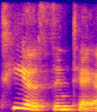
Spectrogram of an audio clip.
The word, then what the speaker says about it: teosinte: Native Americans selectively bred it's called teosinte, I believe is how they say it.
